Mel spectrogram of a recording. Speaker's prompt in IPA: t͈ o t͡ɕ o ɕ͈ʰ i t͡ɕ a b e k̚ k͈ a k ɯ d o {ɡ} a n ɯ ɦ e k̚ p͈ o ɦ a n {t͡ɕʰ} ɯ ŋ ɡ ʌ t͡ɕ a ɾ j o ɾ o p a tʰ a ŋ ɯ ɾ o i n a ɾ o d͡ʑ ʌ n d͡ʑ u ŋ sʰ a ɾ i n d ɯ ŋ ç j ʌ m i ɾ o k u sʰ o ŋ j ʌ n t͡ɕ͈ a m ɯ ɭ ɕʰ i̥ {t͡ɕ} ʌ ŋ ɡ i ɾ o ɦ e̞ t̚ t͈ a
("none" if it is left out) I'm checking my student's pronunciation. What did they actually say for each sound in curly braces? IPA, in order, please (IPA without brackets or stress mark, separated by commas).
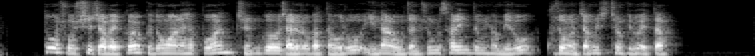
ŋ, t͡ɕ, t͡ɕʰ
